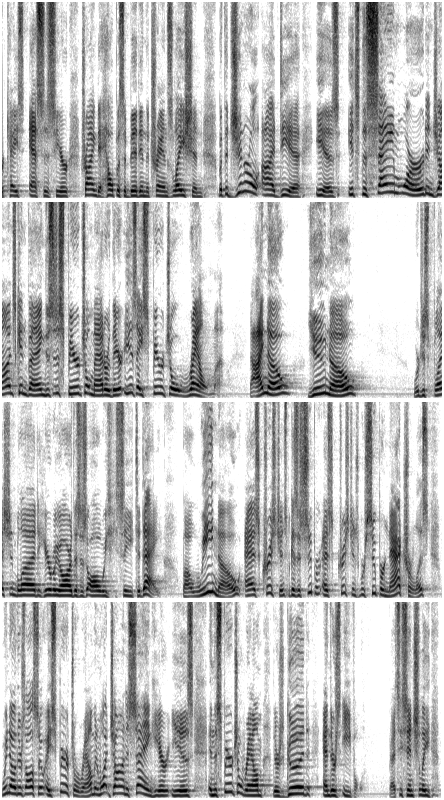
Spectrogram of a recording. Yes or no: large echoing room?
yes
